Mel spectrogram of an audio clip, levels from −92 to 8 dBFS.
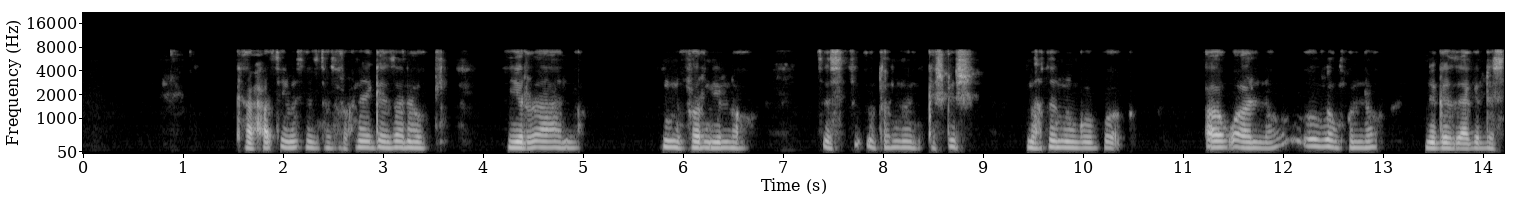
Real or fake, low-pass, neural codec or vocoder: fake; 7.2 kHz; vocoder, 22.05 kHz, 80 mel bands, HiFi-GAN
